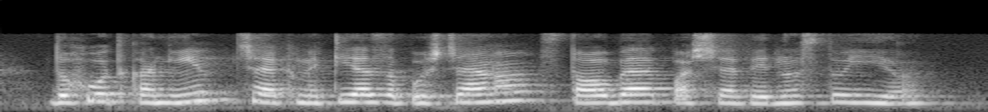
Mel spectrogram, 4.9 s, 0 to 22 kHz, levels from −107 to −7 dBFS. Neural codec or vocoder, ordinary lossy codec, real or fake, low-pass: codec, 16 kHz, 6 kbps, DAC; none; fake; 7.2 kHz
